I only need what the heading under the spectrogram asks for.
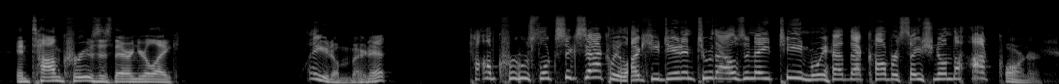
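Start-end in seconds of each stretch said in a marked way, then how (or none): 3.1-10.3 put-on very high, swooping elderly codger voice. Imagining being on a deathbed watching a new movie on tv: old man voice. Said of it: "I like your old man voice".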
